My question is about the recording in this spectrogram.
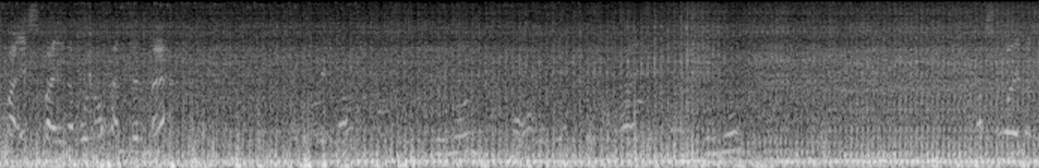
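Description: Small motorcycle engine running at a steady speed with a constant low hum and road rumble, ridden along a concrete farm road.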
